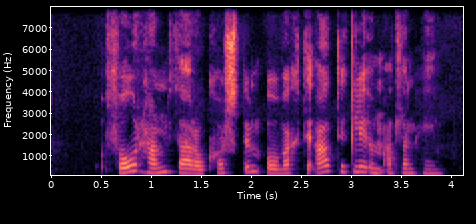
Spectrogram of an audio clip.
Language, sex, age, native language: Icelandic, female, 30-39, Icelandic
